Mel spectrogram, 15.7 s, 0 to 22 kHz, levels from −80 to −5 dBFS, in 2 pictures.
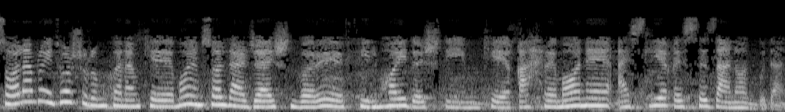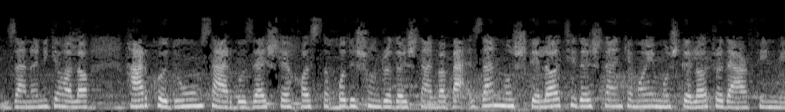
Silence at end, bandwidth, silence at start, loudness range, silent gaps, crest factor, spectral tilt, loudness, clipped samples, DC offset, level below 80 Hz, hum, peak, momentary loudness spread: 0 s; 11.5 kHz; 0 s; 2 LU; none; 16 dB; -6 dB/octave; -23 LUFS; under 0.1%; under 0.1%; -60 dBFS; none; -6 dBFS; 6 LU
